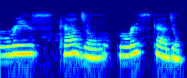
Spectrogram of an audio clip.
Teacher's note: A diferença é que no inglês é com esse R retroflexo.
